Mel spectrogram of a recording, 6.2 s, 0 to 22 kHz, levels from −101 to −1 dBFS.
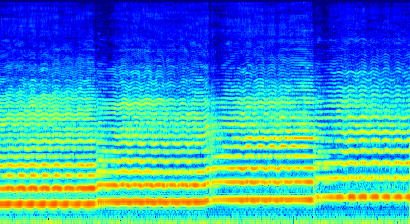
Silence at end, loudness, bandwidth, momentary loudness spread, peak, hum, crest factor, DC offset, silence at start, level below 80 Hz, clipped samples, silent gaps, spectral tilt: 0 s; -24 LUFS; 10 kHz; 5 LU; -12 dBFS; none; 12 dB; under 0.1%; 0 s; -54 dBFS; under 0.1%; none; -4 dB/octave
